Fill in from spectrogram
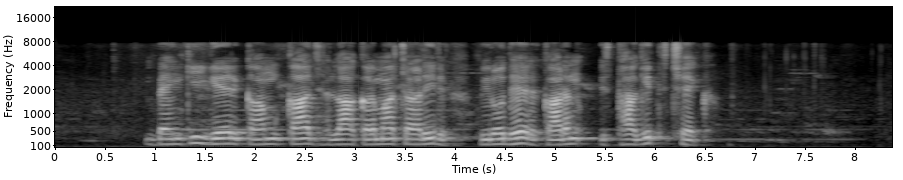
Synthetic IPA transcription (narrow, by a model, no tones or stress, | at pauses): bɛ̃ːŋkiɡeːɾkaːmkaːd͡ʒlaːkəɾmaːt͡ʃaːɾiɾʋɪɾoːd̪ʱeːɾkaːɾənɪst̪ʰaːɡit̪t͡ʃʰeːk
